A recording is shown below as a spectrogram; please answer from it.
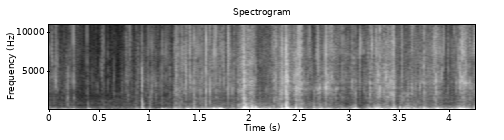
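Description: Clear plastic bubble wrap held close to a microphone is crinkled and scratched with long nails. Soft, dense crackling starts quietly, then grows into louder, rapid crunchy scratches and crinkles with a heavy low rumble from the close contact.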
